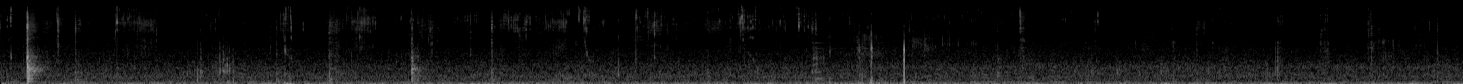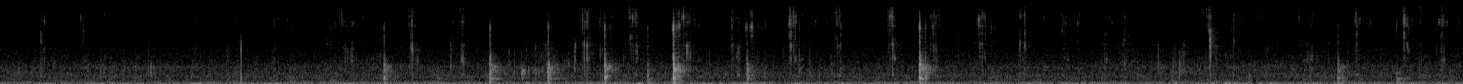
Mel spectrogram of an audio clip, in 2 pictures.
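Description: Close-up eating sounds of a person chewing rice and chicken liver and gizzard curry, with many short wet mouth clicks and smacks. There is also the squish of fingers mixing rice on a steel plate.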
